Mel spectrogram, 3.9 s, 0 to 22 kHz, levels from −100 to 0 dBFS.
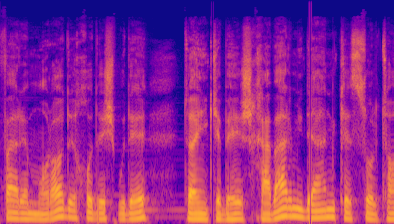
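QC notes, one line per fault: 0.97 s, 2.11–2.13 s and 3.09–3.11 s: block of digital silence. The speech samples were replaced by zeros with no fade in or out. The 9 ms gap at 0.97 s is a tick, and the two 20 ms gaps are short holes.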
